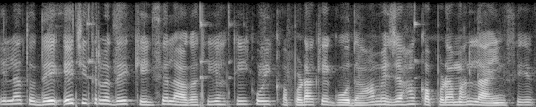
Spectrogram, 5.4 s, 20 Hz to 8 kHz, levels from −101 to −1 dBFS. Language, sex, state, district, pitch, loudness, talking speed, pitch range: Chhattisgarhi, female, Chhattisgarh, Raigarh, 220 Hz, -17 LUFS, 255 wpm, 195-245 Hz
